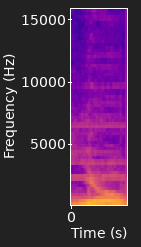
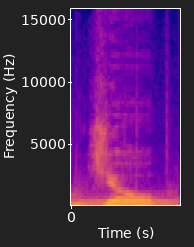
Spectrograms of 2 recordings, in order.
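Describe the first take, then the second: First: It begins with a y sound, like yes. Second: It begins with a j sound, like Joe. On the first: The speaker calls it right. "It's just yo" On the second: The speaker calls it wrong. "some Spanish speakers, they may tend to, to use it or to pronounce it as Joe, uh, but it's not"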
